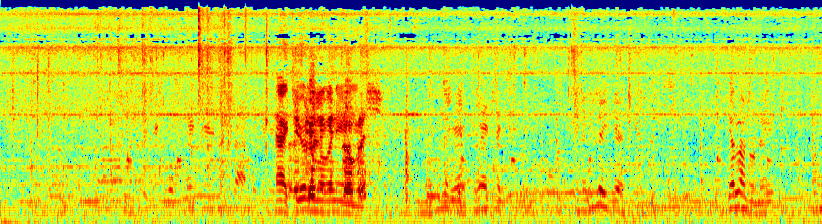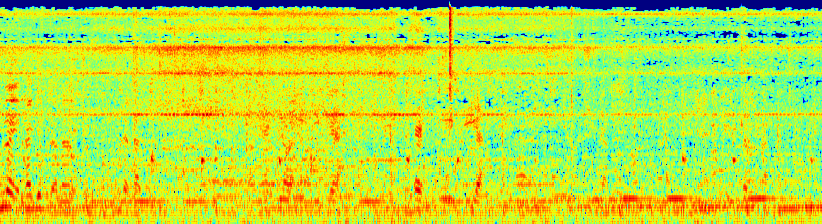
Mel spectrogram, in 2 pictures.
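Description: Several men talk nearby in a murmur of voices.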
